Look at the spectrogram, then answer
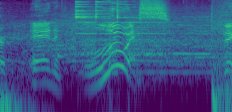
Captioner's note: bell rings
